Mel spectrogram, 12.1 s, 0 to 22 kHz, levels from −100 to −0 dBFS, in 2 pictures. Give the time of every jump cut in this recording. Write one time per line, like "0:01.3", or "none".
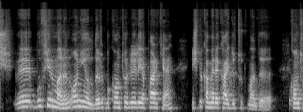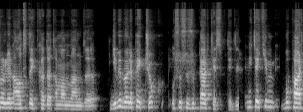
0:10.8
